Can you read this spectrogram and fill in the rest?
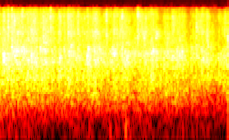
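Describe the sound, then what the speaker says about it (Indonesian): An audience at a Tiens business seminar breaks into steady, dense applause, loud and continuous with no break. "Tepuk tangan dulu buat Anda deh"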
